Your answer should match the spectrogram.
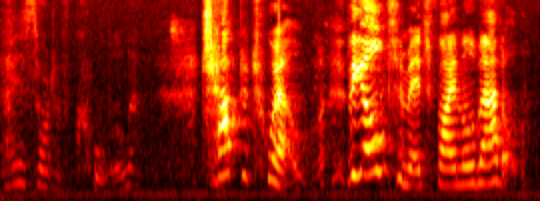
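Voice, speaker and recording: A woman's voice: a little high, sharp tone, poor audio. A woman narrating a story aloud in a dramatic reading, breaking off for casual commentary.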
